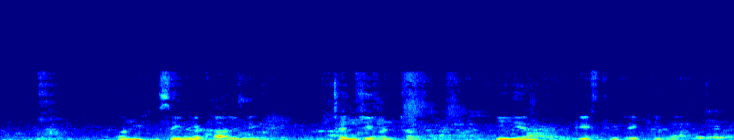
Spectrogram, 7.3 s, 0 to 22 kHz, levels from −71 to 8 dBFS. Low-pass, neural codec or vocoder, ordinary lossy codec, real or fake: 10.8 kHz; vocoder, 44.1 kHz, 128 mel bands, Pupu-Vocoder; MP3, 48 kbps; fake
